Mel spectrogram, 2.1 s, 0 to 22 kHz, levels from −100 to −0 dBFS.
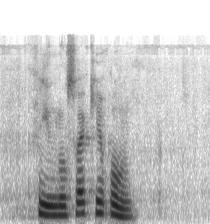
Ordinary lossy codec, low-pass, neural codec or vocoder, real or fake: Opus, 16 kbps; 9.9 kHz; autoencoder, 22.05 kHz, a latent of 192 numbers a frame, VITS, trained on one speaker; fake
